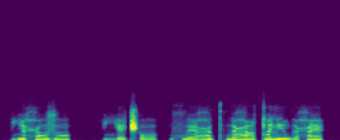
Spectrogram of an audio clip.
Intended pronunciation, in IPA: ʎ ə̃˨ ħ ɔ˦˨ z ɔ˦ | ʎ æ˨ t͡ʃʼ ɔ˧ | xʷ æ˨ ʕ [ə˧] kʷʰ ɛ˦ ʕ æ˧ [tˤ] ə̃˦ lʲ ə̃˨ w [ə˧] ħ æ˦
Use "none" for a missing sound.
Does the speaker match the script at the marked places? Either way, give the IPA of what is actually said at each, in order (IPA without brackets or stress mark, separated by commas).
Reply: ə˧, tˤ, ə˨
